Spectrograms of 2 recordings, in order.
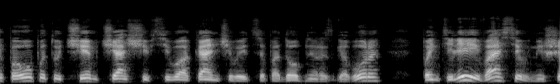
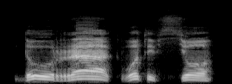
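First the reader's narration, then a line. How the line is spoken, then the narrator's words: Hoarse wheeze. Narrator (Russian): просипел Емельян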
